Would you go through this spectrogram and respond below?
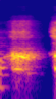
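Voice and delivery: a sharp, high gasp of joy; excited gasp. Retold or imitated. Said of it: "He was so excited".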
